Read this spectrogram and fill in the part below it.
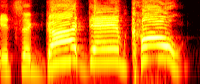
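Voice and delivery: dramatic, high, loud, slow booming voice.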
